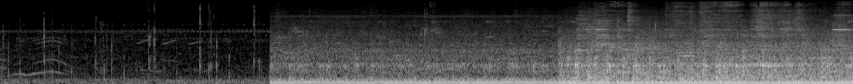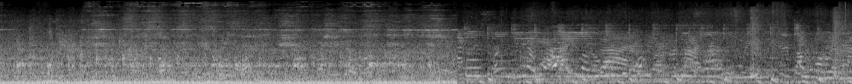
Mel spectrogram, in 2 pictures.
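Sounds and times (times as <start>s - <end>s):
engine humming: 2.7s - 13.2s.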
